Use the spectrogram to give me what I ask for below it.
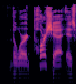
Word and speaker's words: Porsche: And we're talking about how the word Porsche is pronounced.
